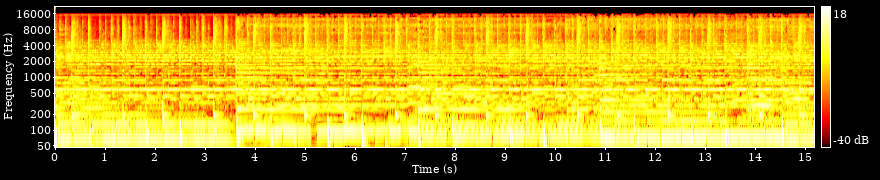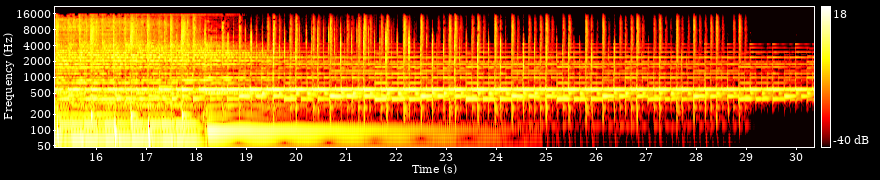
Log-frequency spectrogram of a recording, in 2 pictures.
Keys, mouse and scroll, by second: 0.3 scroll up 1, 0.6-1.4 scroll down 6, 1.4 a, 2.3 s, 17.1 middle click, 18.4-18.8 scroll up 2, 18.8 middle click, 21.8 u, 23.6 middle click, 25.0 u.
